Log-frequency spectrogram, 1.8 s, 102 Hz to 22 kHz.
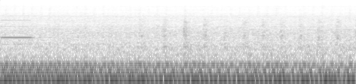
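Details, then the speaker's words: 15-year-old Infiniti G35 driving: smooth, steady engine with a faint light clicking riding over it, no change in speed; owner says it's not the engine, source not yet pinned down. "y'all hear that clicking I'm gonna pop the hood so y'all can hear it even more or get a better hearing on it"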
